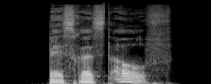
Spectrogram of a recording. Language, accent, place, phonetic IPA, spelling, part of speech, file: German, Germany, Berlin, [ˌbɛsʁəst ˈaʊ̯f], bessrest auf, verb, De-bessrest auf.ogg
- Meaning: second-person singular subjunctive I of aufbessern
